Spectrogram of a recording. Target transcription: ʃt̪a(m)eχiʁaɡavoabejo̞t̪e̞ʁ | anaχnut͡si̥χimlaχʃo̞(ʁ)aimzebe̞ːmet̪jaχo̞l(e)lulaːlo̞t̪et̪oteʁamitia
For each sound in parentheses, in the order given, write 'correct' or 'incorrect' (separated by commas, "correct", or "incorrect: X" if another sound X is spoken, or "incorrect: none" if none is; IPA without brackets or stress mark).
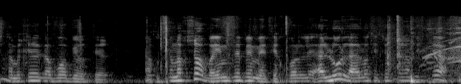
correct, incorrect: v, incorrect: a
